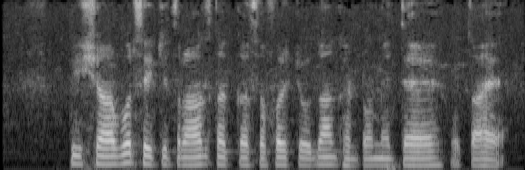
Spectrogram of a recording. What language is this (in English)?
Urdu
